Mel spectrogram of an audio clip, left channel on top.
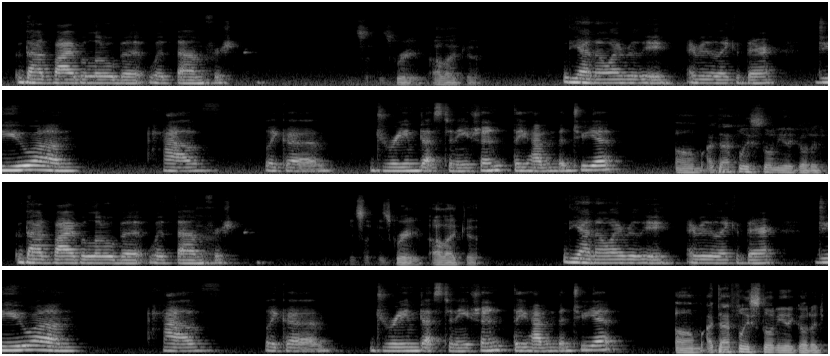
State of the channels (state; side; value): noise; left; rumble, 26 dB below the sound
